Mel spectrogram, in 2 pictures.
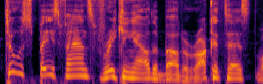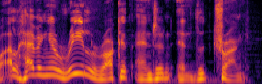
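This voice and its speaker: A man narrating his space vlog with enthusiastic, lively storytelling. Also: a little high, moderate pace, dry recording, soft background music. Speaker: space video creator.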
